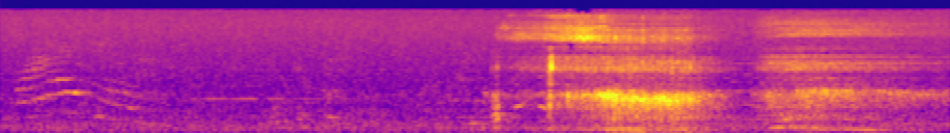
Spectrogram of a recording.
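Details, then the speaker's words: Sleeping man snoring very loudly, likened to a bear: a harsh rattling inhaled snore after a quiet stretch, with faint television sound in the room. "Once again, this nigga is asleep, snoring at the top of his lungs, yo. Nigga sound like a straight bear."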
